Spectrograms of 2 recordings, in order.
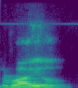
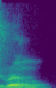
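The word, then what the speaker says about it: rille: The word is rel, R-I-L-L-E, and he was saying Ryle, and he's from England, London, and he didn't correct himself. Maybe he thinks it's Ryle, but actually the pronunciation is rel. American English, Australian, Canadian, British, rel.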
